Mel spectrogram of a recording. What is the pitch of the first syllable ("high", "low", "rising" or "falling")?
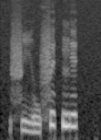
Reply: low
